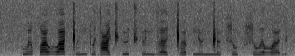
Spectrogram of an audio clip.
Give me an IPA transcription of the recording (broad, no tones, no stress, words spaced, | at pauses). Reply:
kulqʷœ ʁʷa ɡ͡ǁʉntʷedʕet͡ʃʼʉ t͡ʃʼʉndlɜɪ̯ɡ͡ǁœknʉ ŋ͡ǁʉʔsuk suɪ̯ʁʷœd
